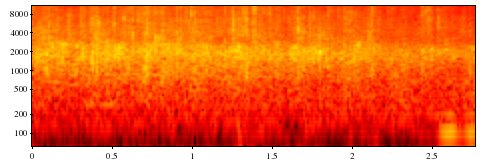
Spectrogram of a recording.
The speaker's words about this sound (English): I love the fact there's a round of applause for showing a picture of an awkward teenage boy, but there you go.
